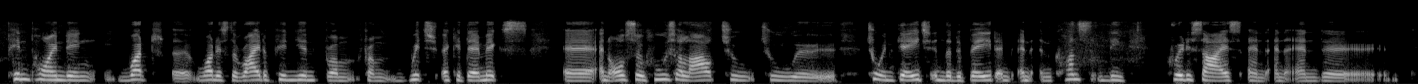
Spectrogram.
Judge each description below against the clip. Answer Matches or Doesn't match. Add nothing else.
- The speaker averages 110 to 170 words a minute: Matches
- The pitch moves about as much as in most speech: Matches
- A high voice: Matches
